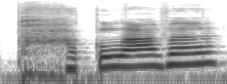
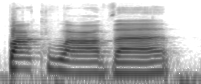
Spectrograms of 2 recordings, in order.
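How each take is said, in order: First: The word starts with a P sound. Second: The word starts with a B sound. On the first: This is the special, proper way to say it. The speaker calls it right. "you're supposed to have, like, a P to it" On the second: This is how most people say it. The speaker calls it wrong. "many people pronounce it baklava"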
